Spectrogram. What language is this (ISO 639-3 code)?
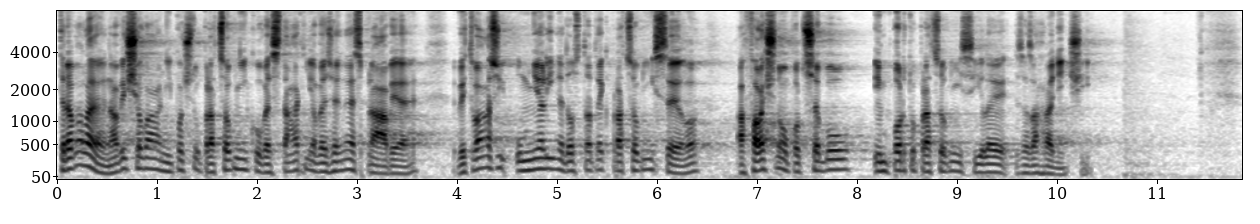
ces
